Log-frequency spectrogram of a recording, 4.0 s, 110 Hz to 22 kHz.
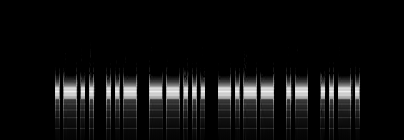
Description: Morse code, heard as a keyed tone, about 28 wpm, 700 Hz. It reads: LU7YAF
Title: DXCC-100 Call Signs - 6 Characters - Repeated 3x - 28wpm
